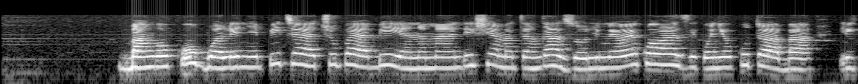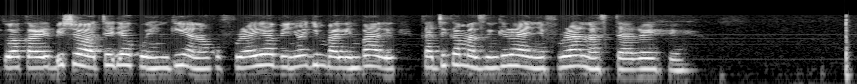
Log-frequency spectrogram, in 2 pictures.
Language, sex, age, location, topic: Swahili, female, 25-35, Dar es Salaam, finance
